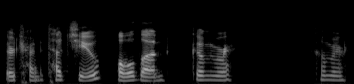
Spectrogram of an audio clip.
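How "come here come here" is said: soft coaxing. Real, not acted. Medium calling spirit closer softly.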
